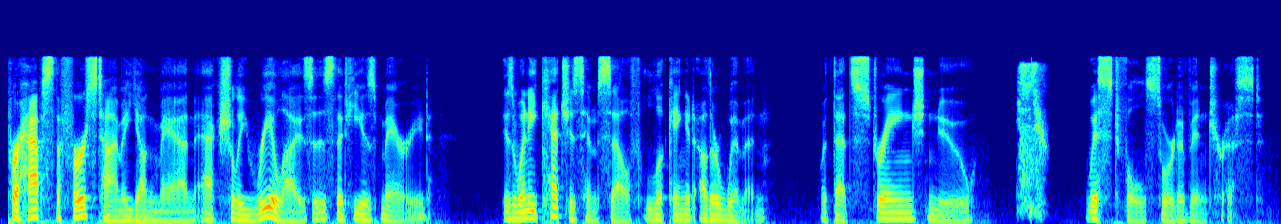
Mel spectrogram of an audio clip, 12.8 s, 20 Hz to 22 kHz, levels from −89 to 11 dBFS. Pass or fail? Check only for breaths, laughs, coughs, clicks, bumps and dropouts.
fail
